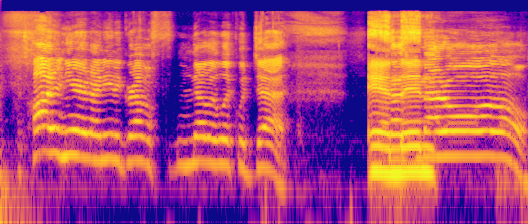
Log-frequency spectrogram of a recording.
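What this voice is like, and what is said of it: Yelling from away from mic. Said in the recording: “I'm yelling because I'm away from my. mic.”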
